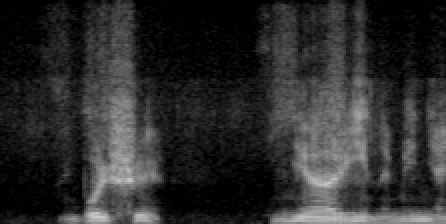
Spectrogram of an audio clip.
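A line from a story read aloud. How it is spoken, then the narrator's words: Quiet. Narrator (Russian): негромко сказал Федор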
